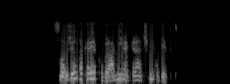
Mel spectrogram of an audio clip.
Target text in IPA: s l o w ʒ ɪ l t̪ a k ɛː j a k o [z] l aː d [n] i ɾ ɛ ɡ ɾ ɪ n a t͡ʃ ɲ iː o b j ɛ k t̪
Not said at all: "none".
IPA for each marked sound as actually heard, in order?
v, ɲ

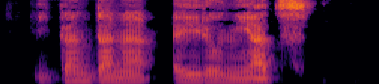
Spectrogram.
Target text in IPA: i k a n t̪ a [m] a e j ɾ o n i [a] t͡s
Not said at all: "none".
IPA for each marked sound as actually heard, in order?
n, a

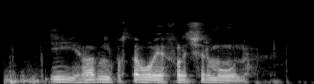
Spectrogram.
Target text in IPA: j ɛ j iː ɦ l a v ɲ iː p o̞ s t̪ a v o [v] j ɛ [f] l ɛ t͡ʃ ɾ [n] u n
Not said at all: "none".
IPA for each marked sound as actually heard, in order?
w, f, m

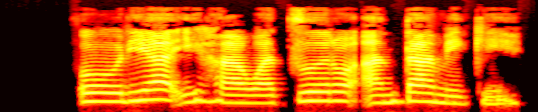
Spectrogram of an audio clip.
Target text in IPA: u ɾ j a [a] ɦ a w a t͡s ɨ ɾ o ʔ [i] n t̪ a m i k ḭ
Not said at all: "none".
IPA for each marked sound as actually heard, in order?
i, a

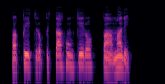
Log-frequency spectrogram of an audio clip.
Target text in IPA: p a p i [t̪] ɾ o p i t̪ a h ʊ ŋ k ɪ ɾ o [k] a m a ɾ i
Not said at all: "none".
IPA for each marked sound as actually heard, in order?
t̪, p

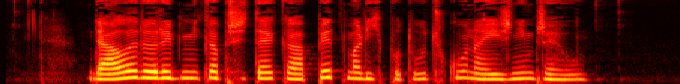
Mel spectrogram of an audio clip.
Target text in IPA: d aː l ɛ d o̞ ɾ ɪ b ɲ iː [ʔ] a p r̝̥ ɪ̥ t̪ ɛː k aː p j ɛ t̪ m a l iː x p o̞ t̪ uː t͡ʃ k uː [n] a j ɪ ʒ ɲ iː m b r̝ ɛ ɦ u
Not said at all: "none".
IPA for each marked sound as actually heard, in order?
k, n

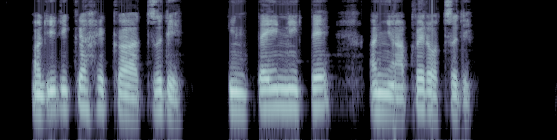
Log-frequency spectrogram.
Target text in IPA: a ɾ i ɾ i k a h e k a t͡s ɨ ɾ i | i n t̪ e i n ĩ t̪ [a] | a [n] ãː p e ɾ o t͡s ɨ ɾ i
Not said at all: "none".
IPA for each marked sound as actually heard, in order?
e, ɲ

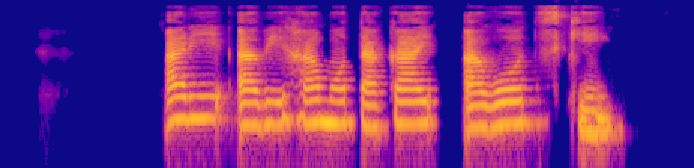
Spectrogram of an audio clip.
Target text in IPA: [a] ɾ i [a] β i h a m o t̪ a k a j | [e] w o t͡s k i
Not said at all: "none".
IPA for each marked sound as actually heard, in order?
a, a, a

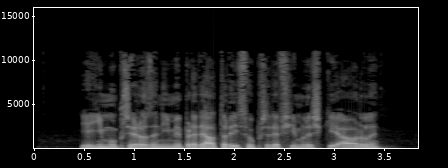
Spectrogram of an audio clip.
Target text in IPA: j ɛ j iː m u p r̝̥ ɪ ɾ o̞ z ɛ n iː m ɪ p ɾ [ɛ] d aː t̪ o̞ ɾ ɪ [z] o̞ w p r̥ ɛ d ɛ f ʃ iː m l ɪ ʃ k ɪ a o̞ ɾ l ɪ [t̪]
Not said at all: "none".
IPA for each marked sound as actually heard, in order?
ɛ, s, none

